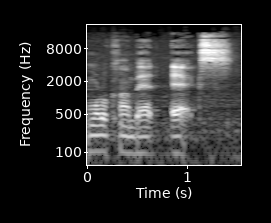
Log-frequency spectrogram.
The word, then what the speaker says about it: Mortal Kombat X: and uh my favorite Mortal Kombat X x marks the spot x marks the spot but it's pronounced ex as in X oh I get it like ex-girlfriend oh good yes very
